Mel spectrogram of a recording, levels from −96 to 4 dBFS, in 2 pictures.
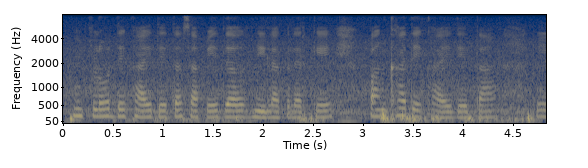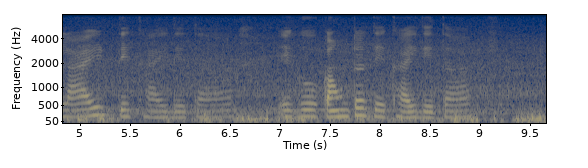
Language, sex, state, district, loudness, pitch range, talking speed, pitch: Bhojpuri, female, Uttar Pradesh, Gorakhpur, -34 LUFS, 160-180 Hz, 110 wpm, 170 Hz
